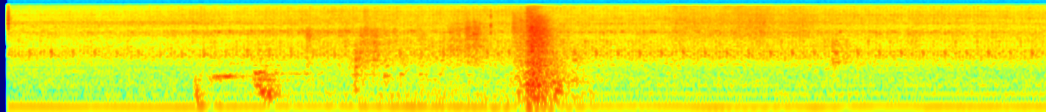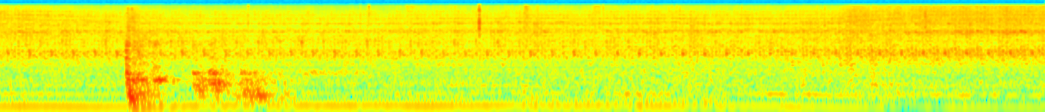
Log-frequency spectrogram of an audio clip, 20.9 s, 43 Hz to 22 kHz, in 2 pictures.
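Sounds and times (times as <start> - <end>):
diesel engine idling: 0.1 - 20.9
short thump: 2.0 - 6.0, 11.7 - 13.3.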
